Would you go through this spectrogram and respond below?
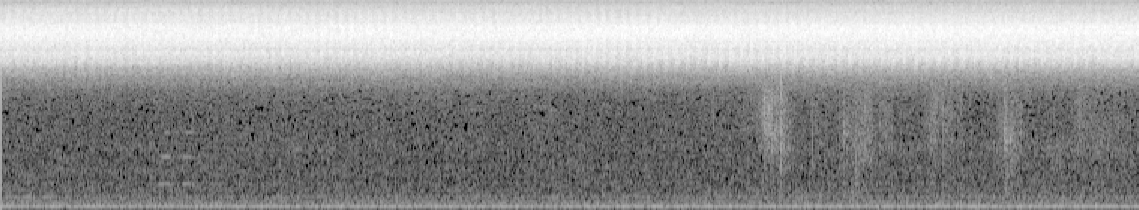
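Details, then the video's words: Tree crickets (Acheta assimilis) singing in olive trees at Edremit/Güre, Turkey: a seamless, piercing high shrill keeps going, and a handful of faint short chirps from something else break in near the end. "Tree cricket noise in Olive trees - acheta assimilis"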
